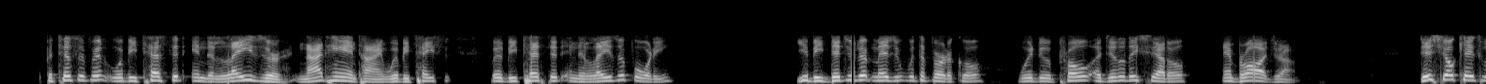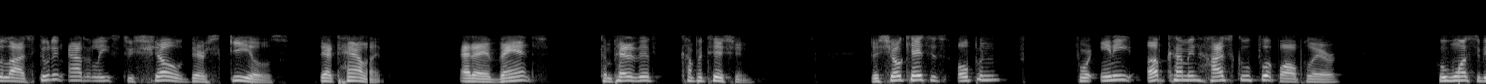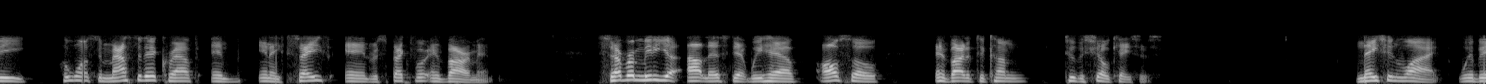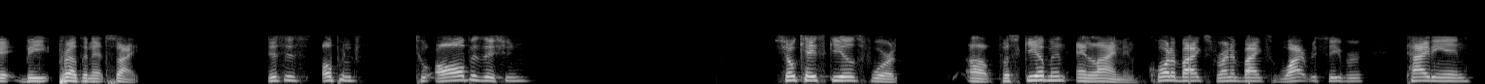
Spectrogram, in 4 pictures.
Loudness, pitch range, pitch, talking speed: -21 LUFS, 145-180 Hz, 160 Hz, 120 wpm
